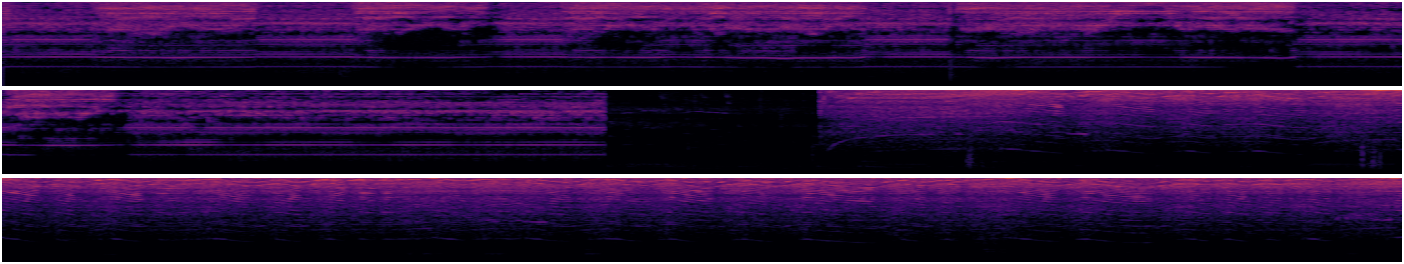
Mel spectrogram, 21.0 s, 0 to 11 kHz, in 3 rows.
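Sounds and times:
belt grinder motor whine: 0.0s - 10.0s, 11.1s - 17.4s.

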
